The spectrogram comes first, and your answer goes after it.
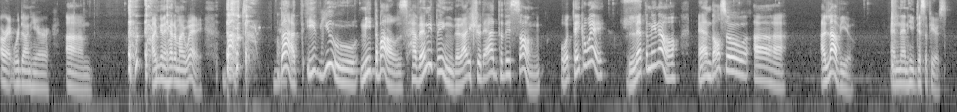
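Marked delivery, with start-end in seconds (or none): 4.4-17.1 grand vampire count voice, swooping and sing-song. Voicing the game character Ronaldo as he leaves the players, in a Dracula voice. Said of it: "he says, like".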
